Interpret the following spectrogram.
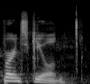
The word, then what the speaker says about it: Bernskiold: Bernskiold. Bernskiold. Eric. God, I said Aaron again. And you actually pronounced his last name wrong. I got both names wrong. Eric Bernskiold.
